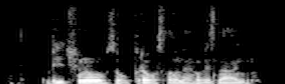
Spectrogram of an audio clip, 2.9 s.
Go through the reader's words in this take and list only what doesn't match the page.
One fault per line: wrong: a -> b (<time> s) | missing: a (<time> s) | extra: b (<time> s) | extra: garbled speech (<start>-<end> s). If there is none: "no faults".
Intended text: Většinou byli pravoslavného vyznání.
wrong: byli -> jsou (1.0 s)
